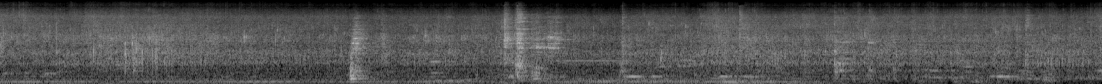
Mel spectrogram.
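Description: Finely chopped onion fries in hot oil with cumin and asafoetida, a continuous sizzle broken by a few louder stirring scrapes and splutters, no voices.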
